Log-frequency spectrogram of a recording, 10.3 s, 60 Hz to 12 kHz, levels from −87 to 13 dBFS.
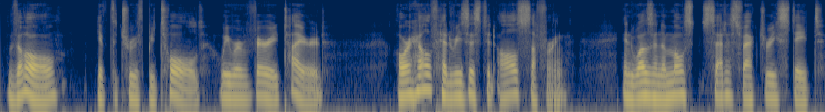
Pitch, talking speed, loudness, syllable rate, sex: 120 Hz, 135 wpm, -20 LUFS, 4.4 syllables/s, male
